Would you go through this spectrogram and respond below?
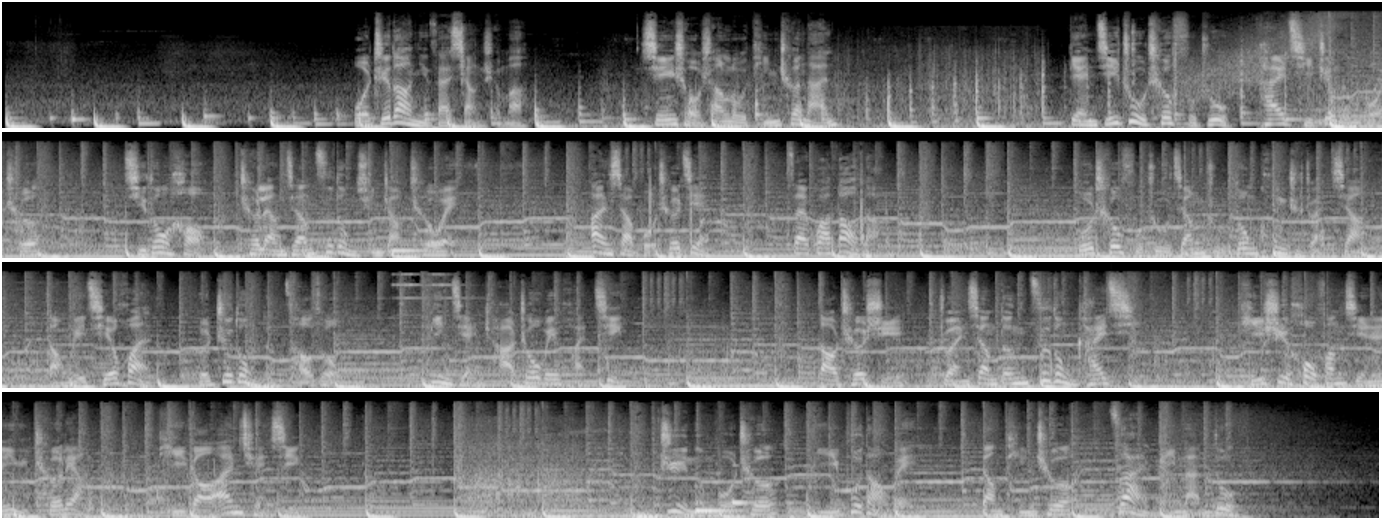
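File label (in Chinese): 男 年轻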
